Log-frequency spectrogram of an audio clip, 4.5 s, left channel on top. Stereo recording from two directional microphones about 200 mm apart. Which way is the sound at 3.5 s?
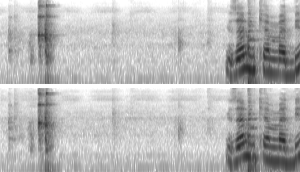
20° left (ahead or behind).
